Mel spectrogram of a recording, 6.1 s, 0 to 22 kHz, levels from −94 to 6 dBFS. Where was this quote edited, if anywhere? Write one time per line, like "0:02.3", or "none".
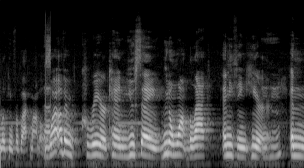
0:00.9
